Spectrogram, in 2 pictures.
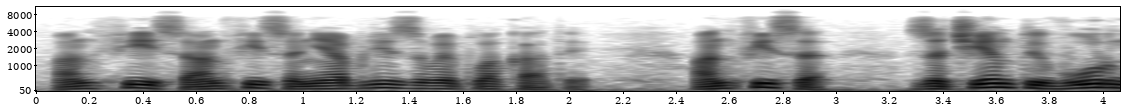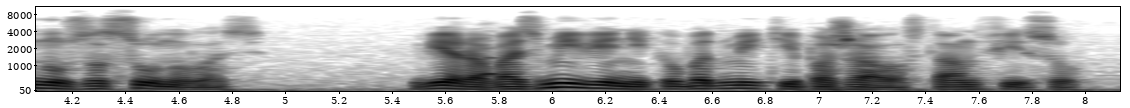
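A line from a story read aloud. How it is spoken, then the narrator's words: Father's sudden shout. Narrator (Russian): Вдруг папа закричал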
